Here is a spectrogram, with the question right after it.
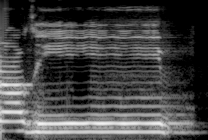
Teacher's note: ذا کو بھی منہ بھر کے پڑھنا ہے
